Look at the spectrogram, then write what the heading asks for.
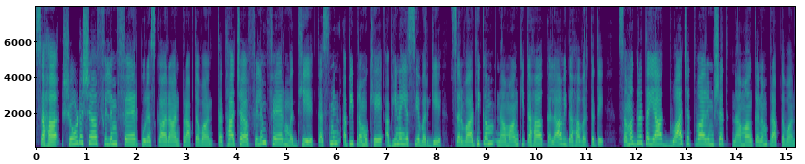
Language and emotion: Sanskrit, neutral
